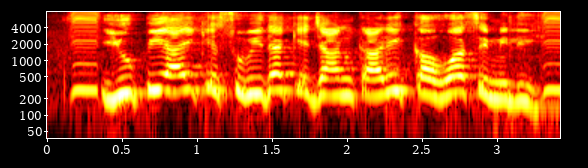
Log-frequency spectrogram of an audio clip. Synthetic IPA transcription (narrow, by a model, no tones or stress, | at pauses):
juːpiaːikesʊʋɪd̪ʱaked͡ʒaːnkaːɾikɐɦoasemɪliː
